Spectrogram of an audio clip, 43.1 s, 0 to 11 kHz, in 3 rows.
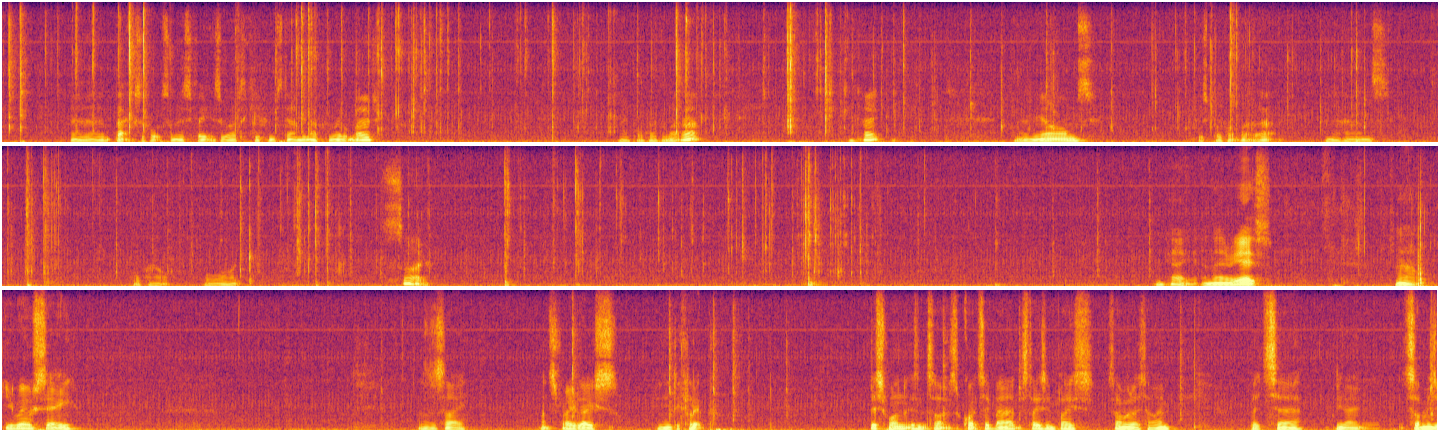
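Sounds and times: plastic toy parts clicking: 0.0 - 1.7, 2.3 - 9.4, 14.3 - 15.0, 19.4 - 23.6.

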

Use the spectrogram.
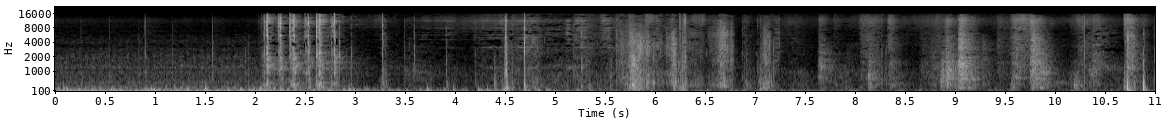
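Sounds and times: ceiling fan humming: 0.0 - 11.0
sharp rattling clicks: 1.9 - 5.0.

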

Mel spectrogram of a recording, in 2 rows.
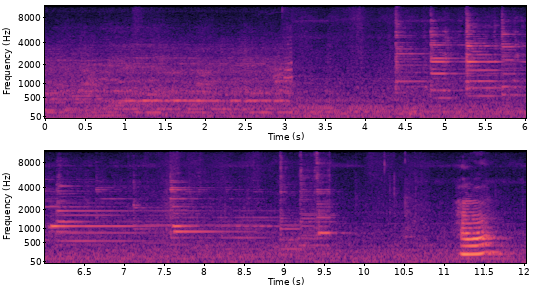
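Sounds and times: slow plucked melody: 4.4 - 9.8.

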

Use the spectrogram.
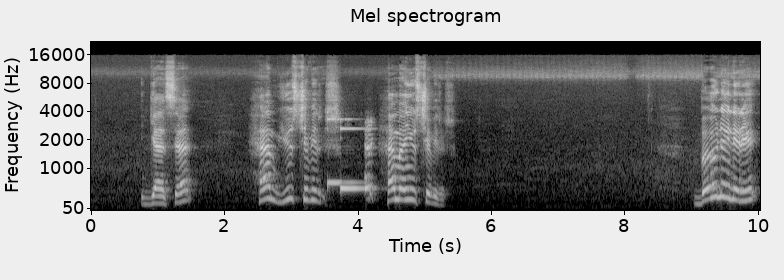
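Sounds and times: crickets chirping: 5.5 - 9.2.

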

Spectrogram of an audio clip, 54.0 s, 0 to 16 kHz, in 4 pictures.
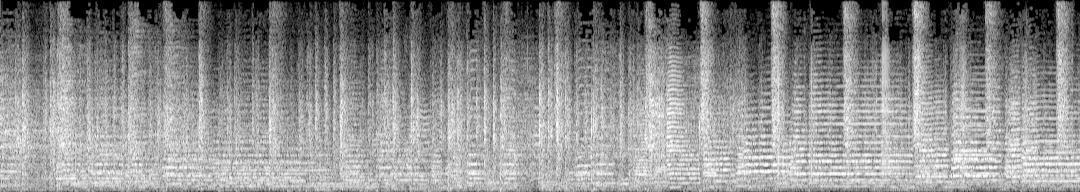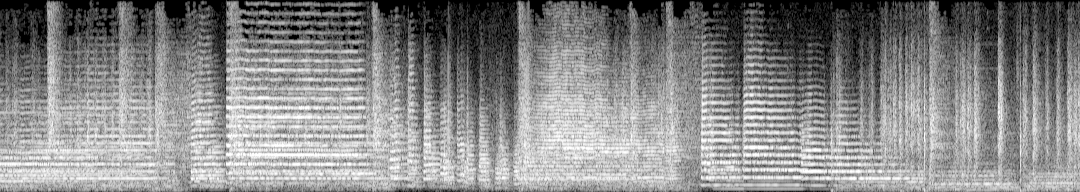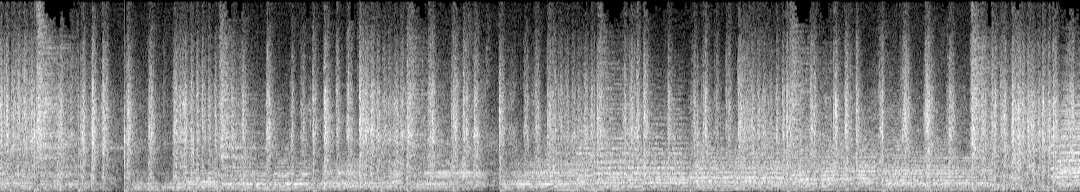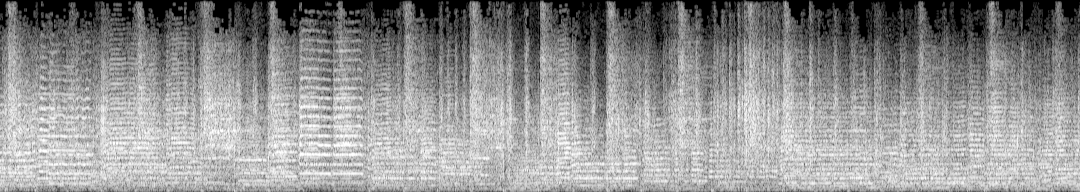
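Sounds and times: drums: 0.0 - 54.0
marching brass band: 0.0 - 54.0.

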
